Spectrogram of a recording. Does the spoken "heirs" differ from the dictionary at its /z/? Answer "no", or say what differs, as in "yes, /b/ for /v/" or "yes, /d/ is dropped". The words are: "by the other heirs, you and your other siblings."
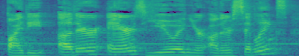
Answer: no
